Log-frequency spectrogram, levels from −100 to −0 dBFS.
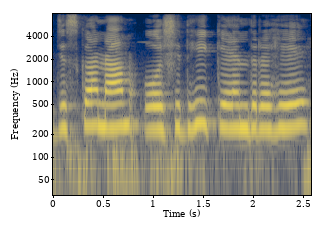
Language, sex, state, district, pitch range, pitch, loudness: Hindi, female, Madhya Pradesh, Bhopal, 240-255 Hz, 245 Hz, -16 LUFS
